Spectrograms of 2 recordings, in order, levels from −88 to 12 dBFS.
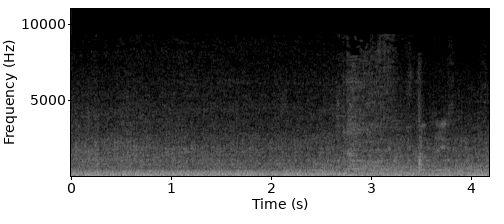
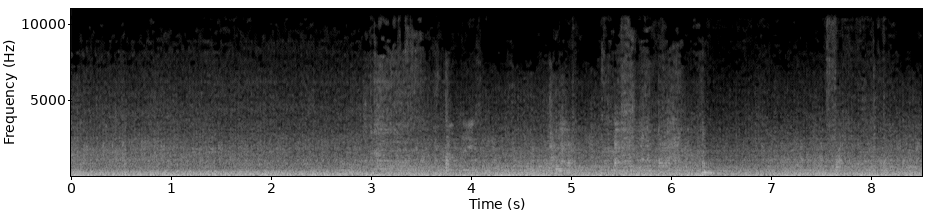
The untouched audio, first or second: first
